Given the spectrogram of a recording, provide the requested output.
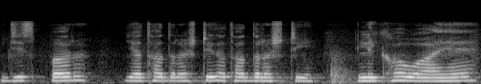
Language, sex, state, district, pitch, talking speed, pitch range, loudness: Hindi, male, Uttar Pradesh, Shamli, 170 Hz, 110 wpm, 160-175 Hz, -16 LUFS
